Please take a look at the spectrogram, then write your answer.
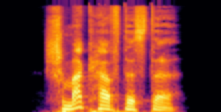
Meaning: inflection of schmackhaft: 1. strong/mixed nominative/accusative feminine singular superlative degree 2. strong nominative/accusative plural superlative degree
- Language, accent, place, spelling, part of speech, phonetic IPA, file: German, Germany, Berlin, schmackhafteste, adjective, [ˈʃmakhaftəstə], De-schmackhafteste.ogg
